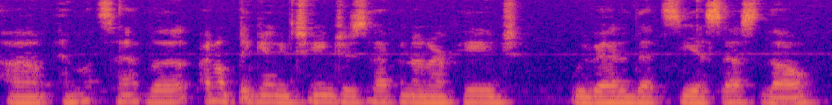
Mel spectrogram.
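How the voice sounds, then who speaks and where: A man's voice: medium pitch, slight background noise, rough recording. Man with a fading voice teaching code. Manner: relaxed, explains step by step with frequent fillers. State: losing his voice. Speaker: programming instructor. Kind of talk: screen-recorded coding tutorial.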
